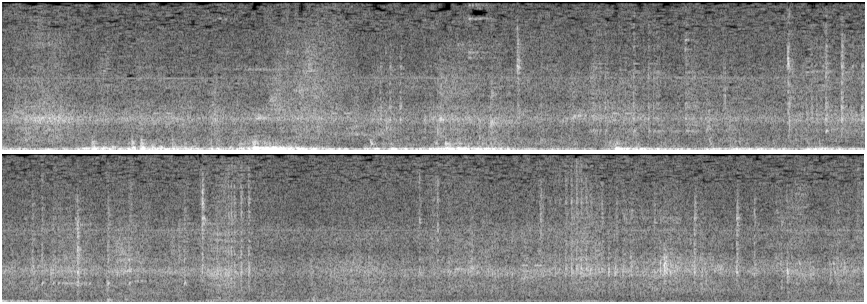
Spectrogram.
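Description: Microphone handling noise through the PA: low rumbling thumps and rubbing, with a sharp knock about three seconds in, as the microphone is handled at its stand. It stops about four and a half seconds in, leaving quiet hall ambience.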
